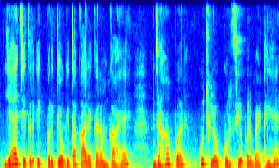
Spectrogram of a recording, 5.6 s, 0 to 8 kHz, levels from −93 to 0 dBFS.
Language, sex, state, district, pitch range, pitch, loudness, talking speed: Hindi, female, Bihar, Darbhanga, 180-210 Hz, 190 Hz, -17 LUFS, 160 wpm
